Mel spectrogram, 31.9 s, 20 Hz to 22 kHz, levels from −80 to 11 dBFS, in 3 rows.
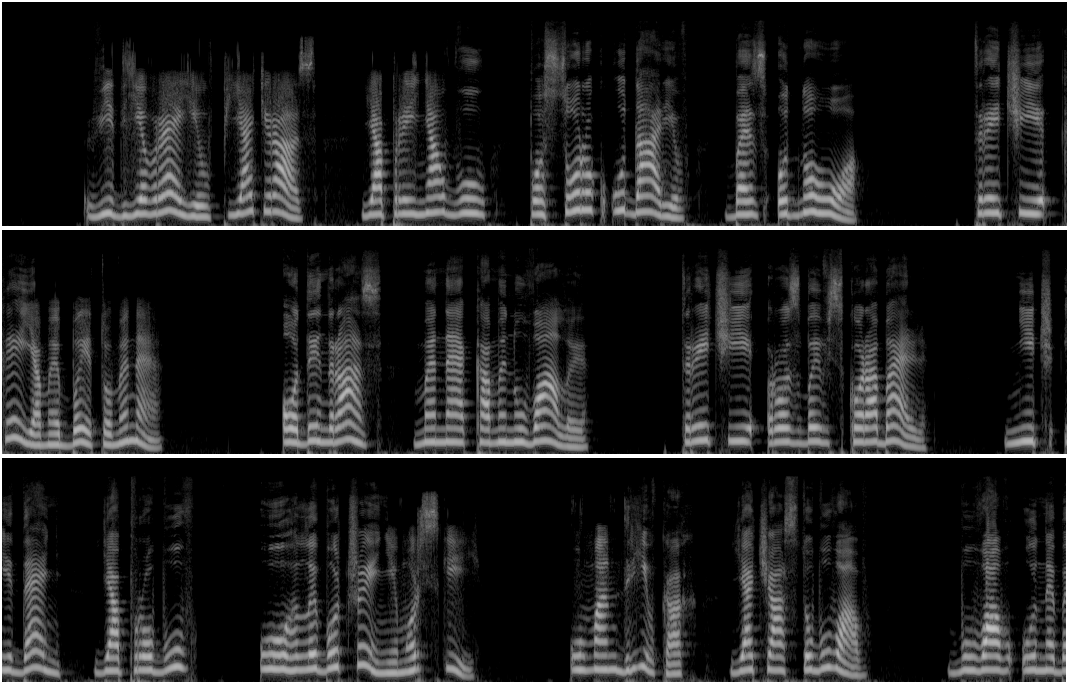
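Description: Bluetooth SBC bit pool drops hit this speech at 1.02–4.42 s (ending just before "був по сорок ударів"), 10.98–12.99 s and 25.16–27.56 s. Treble dulls and gritty noise rises, which fits the bit pool falling from 31 to 9, about 72 kbps, so the upper sub-bands starve.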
